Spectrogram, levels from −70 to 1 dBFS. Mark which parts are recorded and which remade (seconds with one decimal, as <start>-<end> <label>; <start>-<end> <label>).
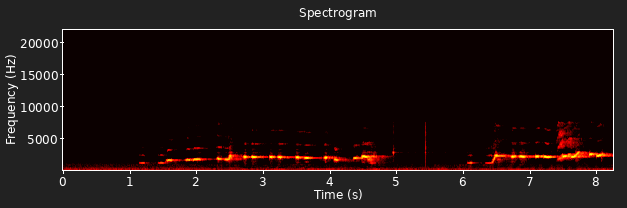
0.0-2.0 recorded; 2.0-7.0 remade; 7.0-8.3 recorded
